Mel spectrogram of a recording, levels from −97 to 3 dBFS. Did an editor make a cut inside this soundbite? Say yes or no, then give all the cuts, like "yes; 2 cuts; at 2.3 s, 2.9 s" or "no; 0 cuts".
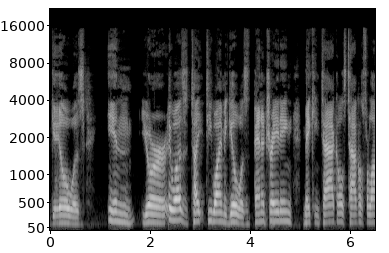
yes; 2 cuts; at 2.4 s, 4.0 s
